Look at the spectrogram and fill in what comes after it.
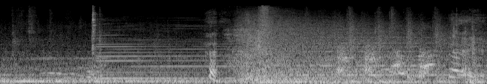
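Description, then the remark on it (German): A robot learning dog language imitates a dog barking with a series of short yips and bow-wows over a steady electronic hum, with a sharper burst partway through. “Ich lerne die Hundesprache.”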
